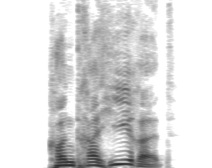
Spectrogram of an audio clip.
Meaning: second-person plural subjunctive I of kontrahieren
- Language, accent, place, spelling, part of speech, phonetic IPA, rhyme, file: German, Germany, Berlin, kontrahieret, verb, [kɔntʁaˈhiːʁət], -iːʁət, De-kontrahieret.ogg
